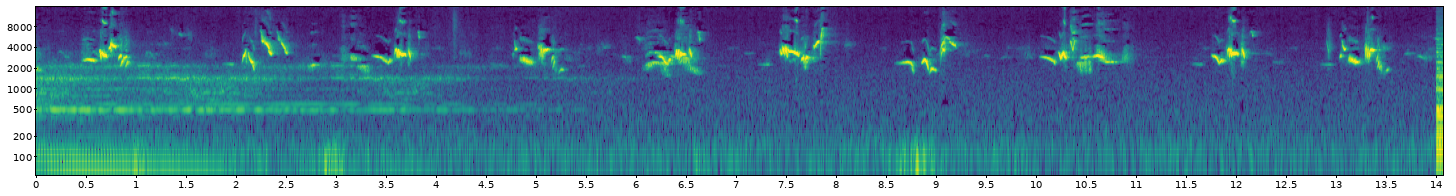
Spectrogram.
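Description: A bird calling a short, high chirping phrase about ten times, roughly once every second and a half. Soft background music fades out over the first few seconds.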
